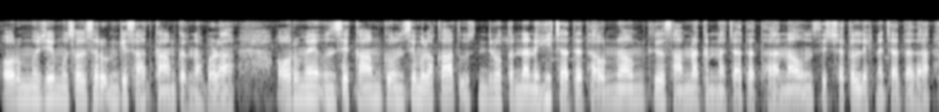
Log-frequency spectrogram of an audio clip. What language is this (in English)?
Urdu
